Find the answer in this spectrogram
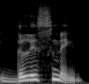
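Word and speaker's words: glistening: देखा her eyes were ग्लिसनिंग यहां पर जो टी है ना वो होल्ड रहेगी यानी कि साइलेंट रहेगी ह आइज उसकी आंखें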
